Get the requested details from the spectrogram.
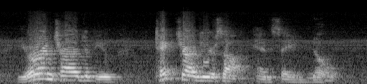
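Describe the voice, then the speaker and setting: A man's voice with very wide pitch swings at a moderate pace, plus audible room echo and noticeable background noise. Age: 70s. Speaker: author and spiritual healer. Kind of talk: interview.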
